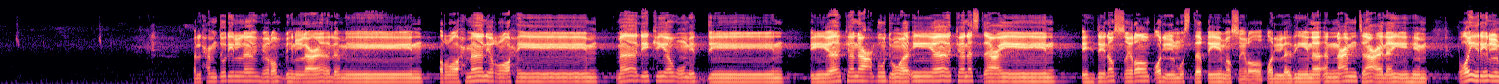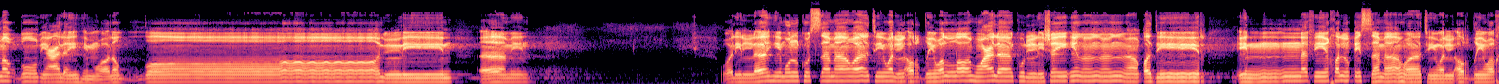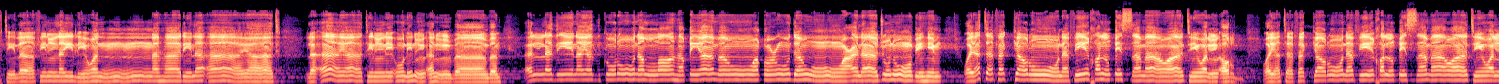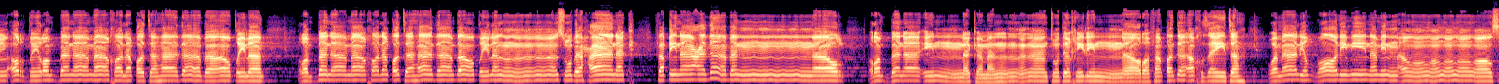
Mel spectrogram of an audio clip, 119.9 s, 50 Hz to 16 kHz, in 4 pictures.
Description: صلاة الفجر للقارئ ياسر الدوسري 29 ربيع الأول 1444 هـ
تِلَاوَات الْحَرَمَيْن .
